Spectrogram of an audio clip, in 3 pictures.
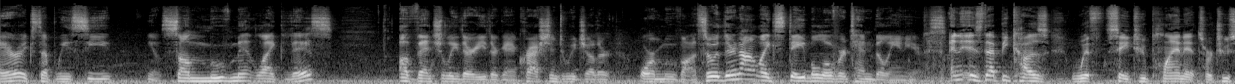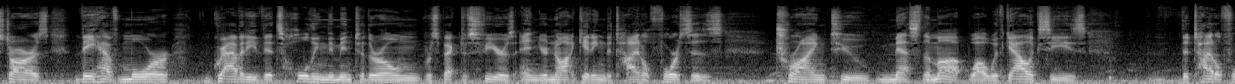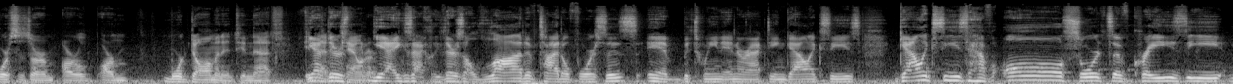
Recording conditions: busy venue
